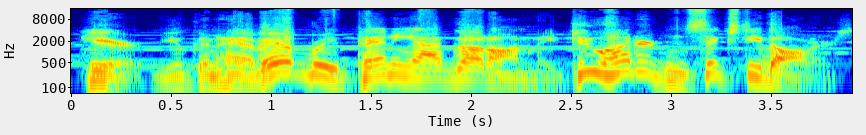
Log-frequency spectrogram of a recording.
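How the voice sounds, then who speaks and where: An exuberant middle-aged dad and gadget inventor in a storybook dramatization. He has a folksy salesman's eagerness, a fairly high voice and hugely swooping intonation. There is light music underneath. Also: wildly swooping pitch, fairly quick, breathy edge, heavily acted. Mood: eager, bargaining.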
